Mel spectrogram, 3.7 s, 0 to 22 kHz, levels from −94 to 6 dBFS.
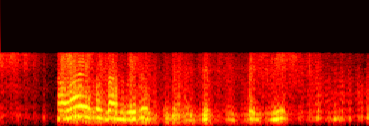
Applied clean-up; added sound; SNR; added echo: neural mask model RNNoise.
